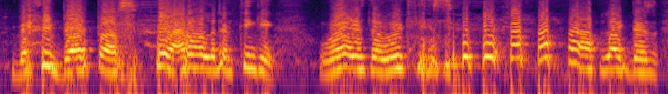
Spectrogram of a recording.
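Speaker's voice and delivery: words spilling through giggles; amused, self-mocking chuckling; laughing confession. Real, not acted. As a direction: laugh as you admit the bad thought. Laughing at his own suspicion.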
